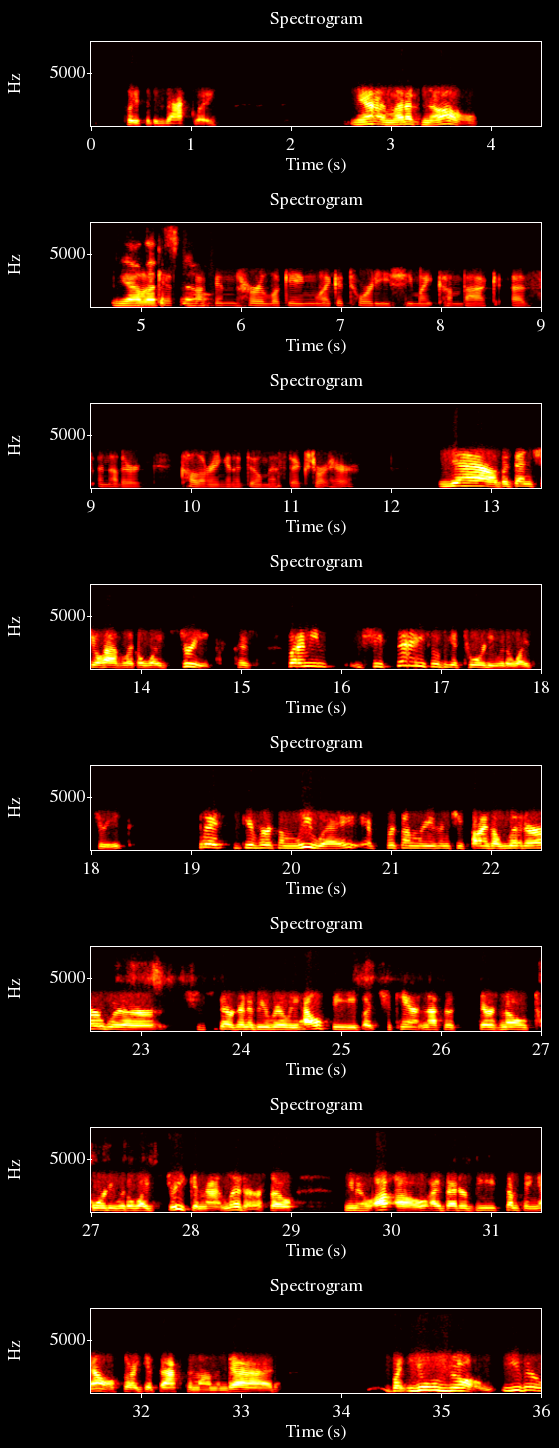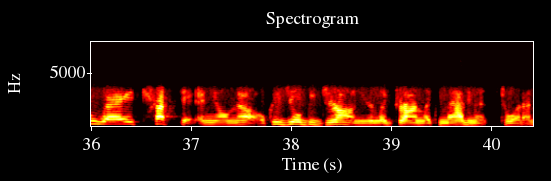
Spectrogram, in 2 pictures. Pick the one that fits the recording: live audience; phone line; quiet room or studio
phone line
